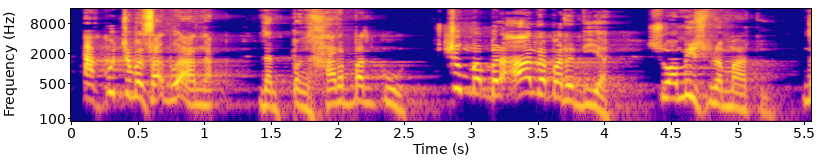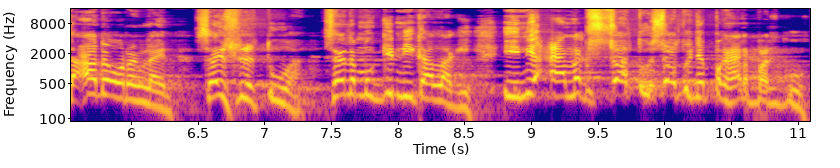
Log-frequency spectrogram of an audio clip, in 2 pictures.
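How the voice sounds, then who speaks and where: Guy doing a sad old widow voice, way higher, hopeless and pleading. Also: very animated, fast talker, big-room sound, full character voice. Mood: despairing. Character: grieving older widow, desperate and inconsolable.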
